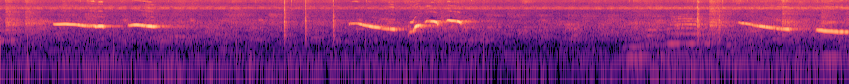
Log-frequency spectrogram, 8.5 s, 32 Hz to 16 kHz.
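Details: Captive white-rumped shama of Aceh Gunung Leuser stock, wild-caught in 2017 at Aih Ilang, Pining. It gives clear slurred whistles, some falling and some rising, spaced out over several seconds, with a faint low hum behind.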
